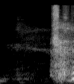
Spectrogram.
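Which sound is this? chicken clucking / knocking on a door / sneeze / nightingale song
sneeze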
